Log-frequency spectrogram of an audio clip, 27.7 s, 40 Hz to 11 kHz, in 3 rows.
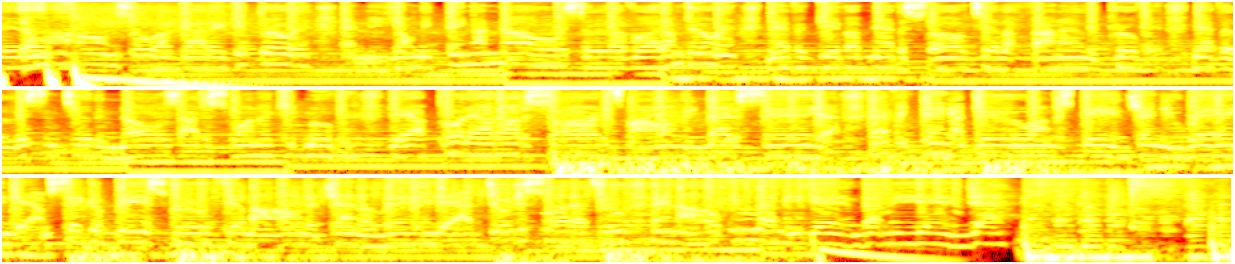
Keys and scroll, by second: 11.7 ctrl+d, 15.9 ctrl+d, 18.6 ctrl+d, 23.9 ctrl+t.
